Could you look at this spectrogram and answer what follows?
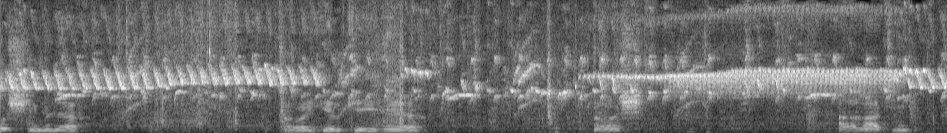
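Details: Melanin canary song of high rolling trills and a sustained buzzing roll near the end, interrupted by bursts of a man's loud speech.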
